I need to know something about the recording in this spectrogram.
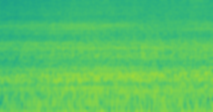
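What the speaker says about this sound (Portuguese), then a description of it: "A Cleia se diverte na garupa dessa moto" Motorcycle carrying a rider and a passenger through the streets of Palmas, Tocantins, its engine a loud, steady low drone close to the mic with constant road and wind rumble.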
